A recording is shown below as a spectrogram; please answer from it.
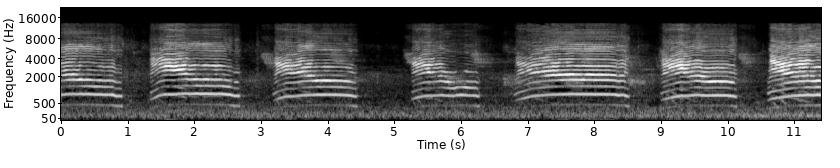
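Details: Male cat in heat, vocal to draw a female's attention for mating, repeats long, loud, wailing meows about every one and a half seconds, seven calls in steady succession.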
